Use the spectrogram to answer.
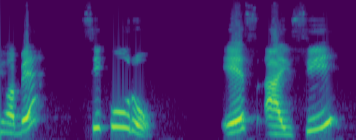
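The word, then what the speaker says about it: sicuro: সিকুরো।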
